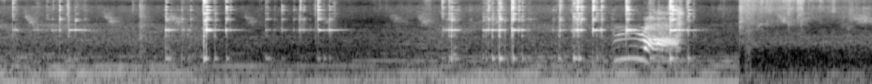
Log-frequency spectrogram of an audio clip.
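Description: Scissors snipping green willow twigs, the cut pieces dropping and clinking against a glass mason jar in a run of sharp clicks and short rings, the loudest clink about two and a half seconds in. A steady low hum underlies it and stops just before the end.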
